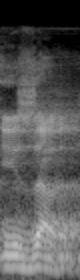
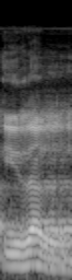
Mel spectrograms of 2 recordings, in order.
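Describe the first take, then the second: First: The middle consonant is a buzzing 'z' sound. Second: The middle consonant is a soft 'dh' sound. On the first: The speaker calls it wrong. "bukan izal" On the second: The speaker calls it right. "za za itu ujung lidah seperti sa"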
